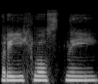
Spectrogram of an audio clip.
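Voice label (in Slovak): "rýchlostný", Slovak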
